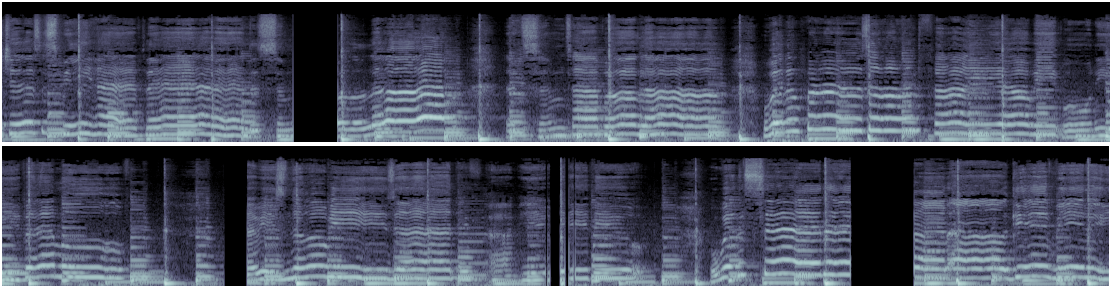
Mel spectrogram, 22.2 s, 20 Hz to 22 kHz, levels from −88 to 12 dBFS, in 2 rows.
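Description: At 2.91, 13.30, 16.52 (broken gaps within 0.3 s) and 19.56 s, the sound cuts to silence for 0.45, 0.23, 0.19 and 0.64 s, then resumes further on. This is likely a Bluetooth dropout, with packets arriving too late to play.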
